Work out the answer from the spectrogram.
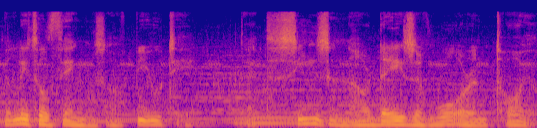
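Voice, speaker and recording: An actor playing a solemn, grieving widowed medieval king, narrating his story in a game cutscene with grave, measured pauses. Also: sits low, music in the background. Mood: tender, reflective. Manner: grave, measured, pausing, often breathy at phrase ends. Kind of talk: dramatic first-person storybook game narration.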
